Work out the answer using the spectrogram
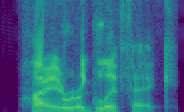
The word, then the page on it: hieroglyphic: American English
